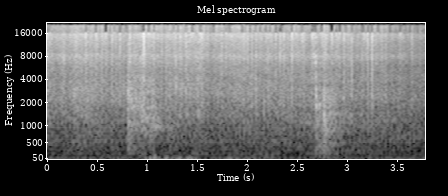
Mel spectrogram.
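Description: A spatula stirs sabudana khichdi mixed with peanut powder in a frying pan, giving soft sizzling with a couple of brief scraping strokes. The sound is fairly faint and there is no talk.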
